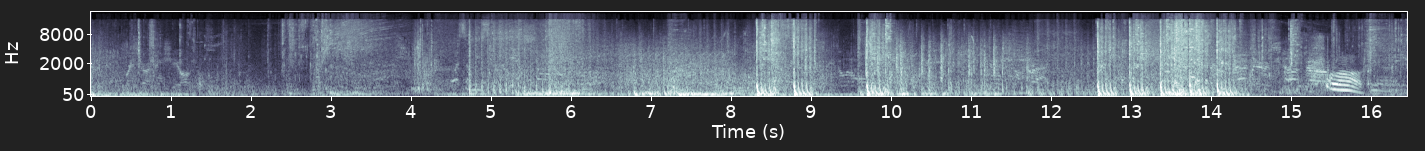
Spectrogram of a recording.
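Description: Gunfire in the battle royale game Apex Legends, with repeated bursts and single shots of varying loudness spread through a busy firefight, mixed with other game effects and occasional talk.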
